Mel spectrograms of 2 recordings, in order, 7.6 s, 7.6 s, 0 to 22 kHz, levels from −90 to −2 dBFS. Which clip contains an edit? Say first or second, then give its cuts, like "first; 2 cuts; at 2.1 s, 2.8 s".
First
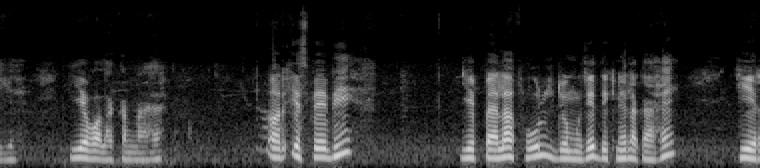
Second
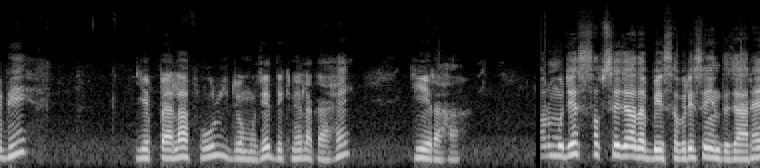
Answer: second; 1 cut; at 5.4 s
